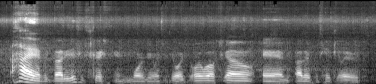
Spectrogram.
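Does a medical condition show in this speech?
Yes: Parkinson's; speech impediment.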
